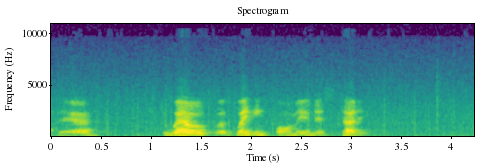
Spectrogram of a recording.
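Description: An elderly man speaks in short phrases, heard through an old, thin recording.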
